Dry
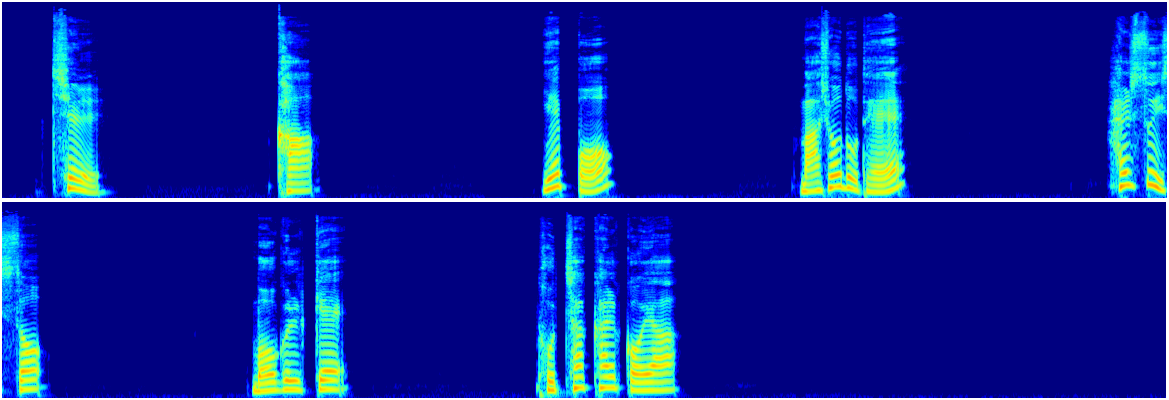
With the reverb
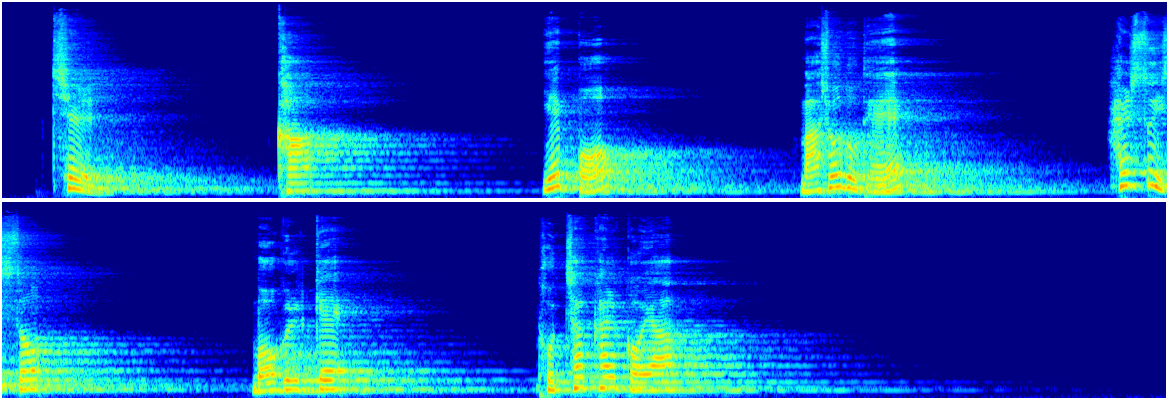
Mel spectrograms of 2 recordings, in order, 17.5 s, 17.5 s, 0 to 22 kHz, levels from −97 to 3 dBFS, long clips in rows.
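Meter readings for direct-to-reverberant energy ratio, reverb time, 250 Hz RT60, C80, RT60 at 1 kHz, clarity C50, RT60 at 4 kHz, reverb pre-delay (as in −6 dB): 5.5 dB, 2.0 s, 3.1 s, 12.5 dB, 1.9 s, 11.0 dB, 1.6 s, 5 ms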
